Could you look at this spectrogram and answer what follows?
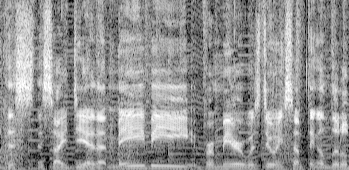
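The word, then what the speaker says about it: Vermeer: don't think it's start I don't think it's spelled with an R you fucker God damn it verir wow I I got it wrong both times it's it's Tim's verir sorry it's about um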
